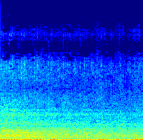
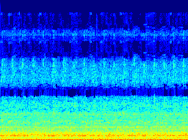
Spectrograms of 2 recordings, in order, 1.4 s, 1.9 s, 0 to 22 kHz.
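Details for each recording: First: Lancia Delta HF Integrale, sat about 20 years and unstarted over six, after fuel system overhaul, new fuel pump, four new injectors and fresh fuel, warmed up: deep even engine drone with steady beat, no knocks, ticks or misfires; runs sweet. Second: Lancia Delta HF Integrale sat about 20 years, not run for over six, first start after new fuel pump, cleaned lines and four replacement injectors: steady low idle with slightly uneven lumpy beat, occasional misfire remaining.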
